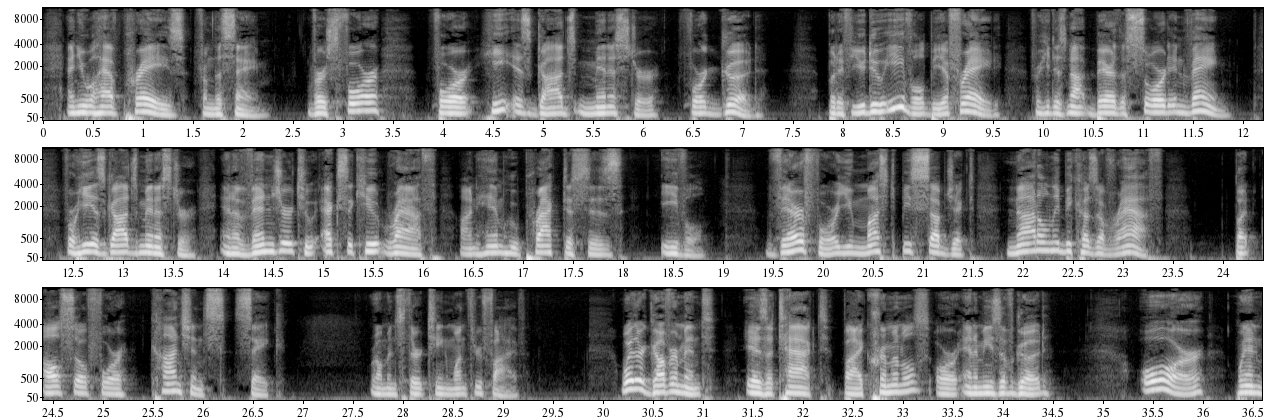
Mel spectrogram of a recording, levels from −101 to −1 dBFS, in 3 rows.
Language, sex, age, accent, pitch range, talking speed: English, male, 40-59, American, 120-160 Hz, 130 wpm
